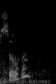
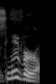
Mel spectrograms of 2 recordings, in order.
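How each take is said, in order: First: The name sounds like the word silver. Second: The name sounds like the word sliver. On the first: The speaker calls it wrong. "I've been saying it incorrectly this entire time" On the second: The speaker calls it right. "it's Sliver"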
